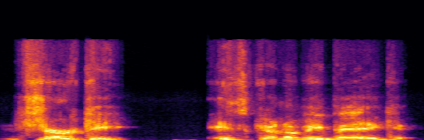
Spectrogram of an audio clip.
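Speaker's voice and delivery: high, loud excited cheer for jerky; excited old grandpa. Pretend. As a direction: hype it like a sure bet. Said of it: "you're just like".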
